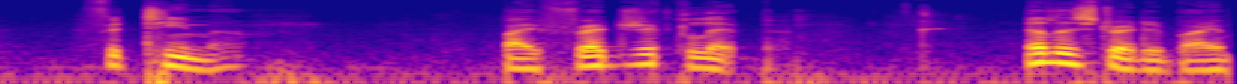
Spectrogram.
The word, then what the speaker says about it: Fatima: Sometimes my name makes me feel different, Fatima thought, as she studied herself in the mirror. Fatima had learned to answer slowly when people asked her name. She pronounced each syllable, Fa-ti-ma.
